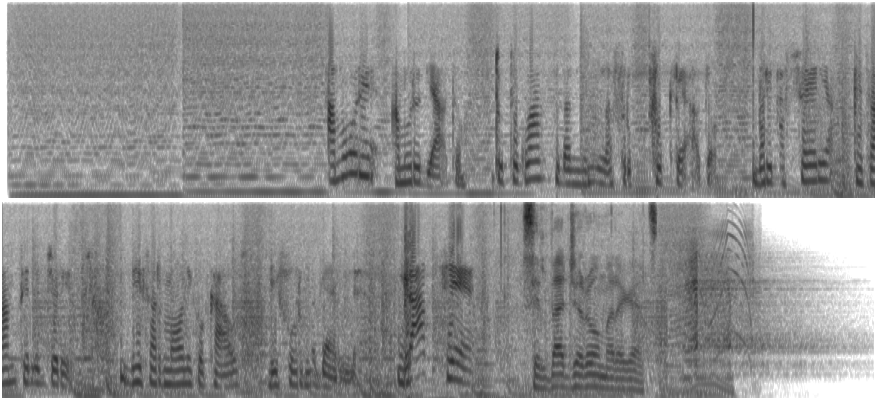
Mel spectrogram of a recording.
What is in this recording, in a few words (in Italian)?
jingle saluto; SELVAGGIA ROMA; i saluti dei nostri ospiti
